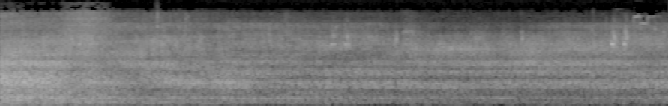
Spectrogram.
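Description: A passing car, loudest at the start and fading away over the first two seconds, leaving a steady background noise.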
